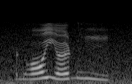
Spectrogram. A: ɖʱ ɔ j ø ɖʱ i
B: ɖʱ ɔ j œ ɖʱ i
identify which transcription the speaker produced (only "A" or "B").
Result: B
